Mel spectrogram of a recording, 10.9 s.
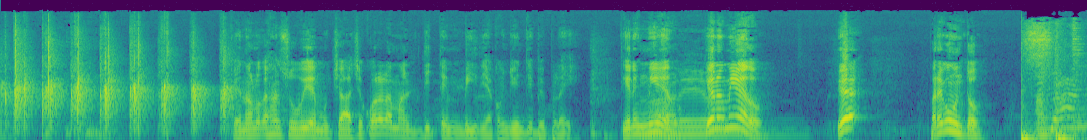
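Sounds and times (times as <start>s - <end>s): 
audience clapping: 0.0s - 2.6s
speech: 2.3s - 7.7s, 8.4s - 8.6s, 9.3s - 10.8s.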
